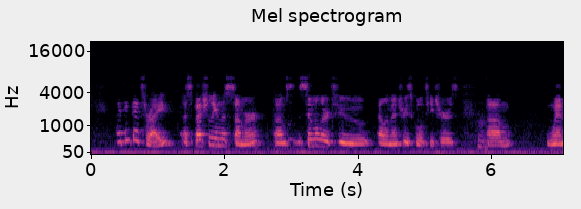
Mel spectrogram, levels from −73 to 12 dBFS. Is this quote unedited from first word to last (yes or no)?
no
